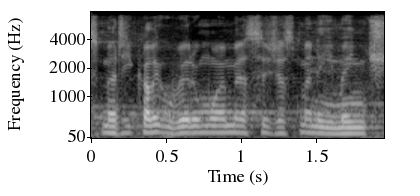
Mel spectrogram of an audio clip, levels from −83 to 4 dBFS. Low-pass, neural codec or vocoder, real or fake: 7.2 kHz; none; real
